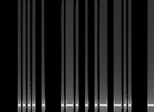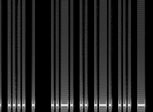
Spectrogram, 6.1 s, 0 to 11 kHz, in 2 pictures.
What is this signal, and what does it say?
Morse code, heard as a keyed tone, about 25 wpm, 700 Hz. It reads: HE READ THE FIRST
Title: Sentences from Top 1000 Words - Review Part 1 - 25wpm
